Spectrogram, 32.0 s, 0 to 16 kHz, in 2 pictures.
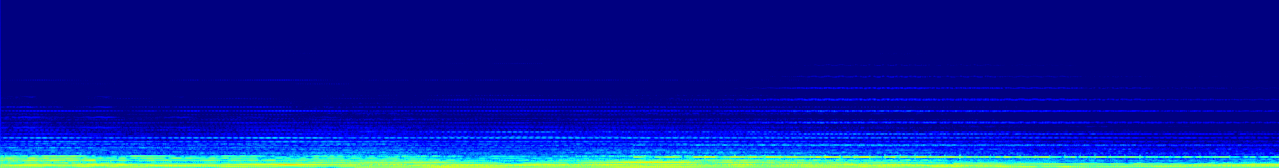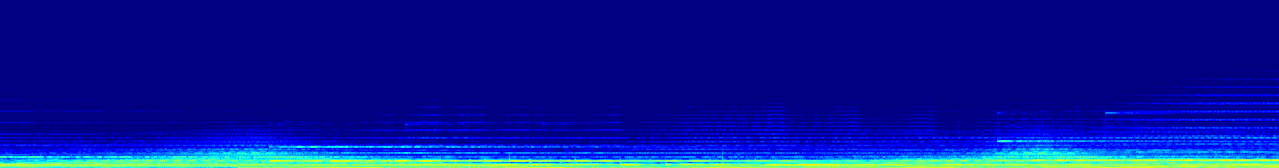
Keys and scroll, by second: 2.8 3, 3.0 ], 4.3 ], 12.2 4, 15.8 ctrl+z, 24.2 2.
